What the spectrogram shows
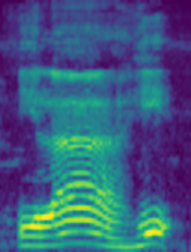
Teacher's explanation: di sini lamnya itu dibaca panjang adalah hukumnya mad tabi'i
